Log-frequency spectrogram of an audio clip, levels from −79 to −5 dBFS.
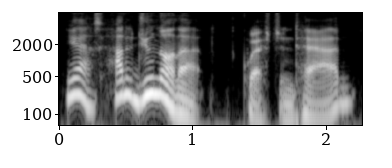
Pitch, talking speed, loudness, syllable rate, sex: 140 Hz, 210 wpm, -18 LUFS, 5.4 syllables/s, male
